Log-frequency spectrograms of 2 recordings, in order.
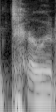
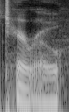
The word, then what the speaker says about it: tarot: you say it because I always say turret I think it's tarot yeah Tarot The Complete Book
